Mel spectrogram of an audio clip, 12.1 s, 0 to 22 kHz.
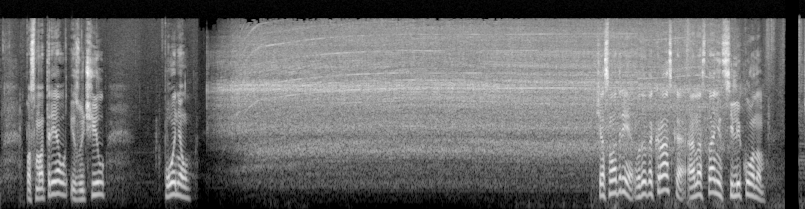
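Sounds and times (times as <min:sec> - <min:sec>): electric drill mixer whirring: 0:03.1 - 0:11.2.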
